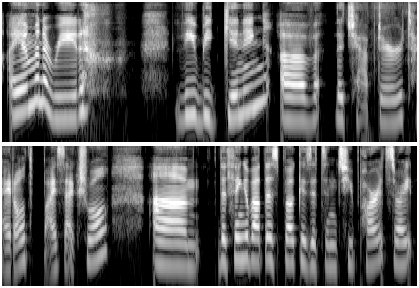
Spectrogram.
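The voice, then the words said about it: Out of breath voice. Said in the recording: “I'm out of breath because I'm getting over being sick”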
